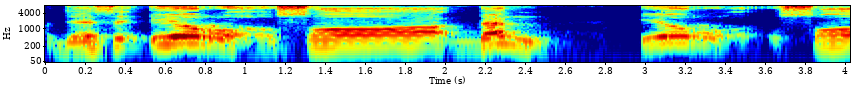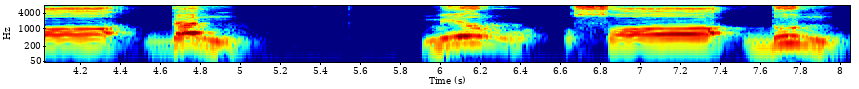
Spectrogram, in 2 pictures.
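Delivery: इरसादन slow, ra said thick and full; heavy ra. Shown as a demonstration. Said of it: "हम पढ़ेंगे रॉ को मोटा". (रॉ को मोटा, धीरे से)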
